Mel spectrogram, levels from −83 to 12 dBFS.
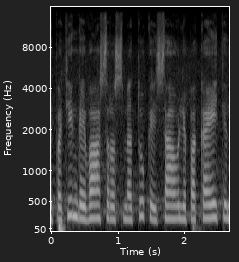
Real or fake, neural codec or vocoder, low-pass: real; none; 14.4 kHz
